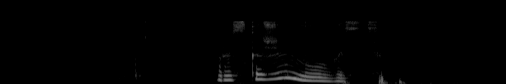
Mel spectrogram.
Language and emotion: Russian, sad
